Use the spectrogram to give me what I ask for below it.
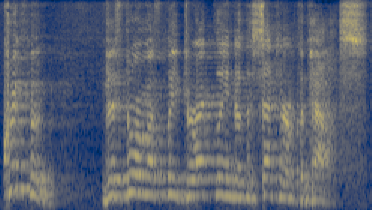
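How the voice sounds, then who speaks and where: An earnest, brave young Earthman hero acted by a man in a radio space serial. The voice is high for a man and declarative, set back in an echoey space. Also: expressive, fairly quick. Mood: urgent, daring. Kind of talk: old-time radio adventure acting. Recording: echoey, distant streamed stage audio.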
